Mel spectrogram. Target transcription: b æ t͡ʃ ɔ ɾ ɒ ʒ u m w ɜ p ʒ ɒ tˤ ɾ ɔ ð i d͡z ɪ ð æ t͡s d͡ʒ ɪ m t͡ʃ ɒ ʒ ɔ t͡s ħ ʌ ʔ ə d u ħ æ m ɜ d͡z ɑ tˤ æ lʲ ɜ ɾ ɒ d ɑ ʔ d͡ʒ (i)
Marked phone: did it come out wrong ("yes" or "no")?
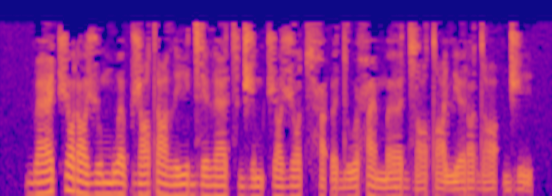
no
